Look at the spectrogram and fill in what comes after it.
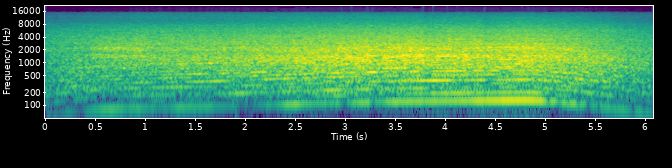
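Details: Practice car after the engine management fault was repaired, MIL now off: the engine revs up smoothly and eases back without stumbling. Before the repair it hesitated at high rpm. Clean, normal acceleration.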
